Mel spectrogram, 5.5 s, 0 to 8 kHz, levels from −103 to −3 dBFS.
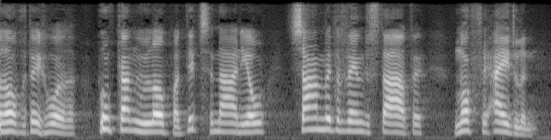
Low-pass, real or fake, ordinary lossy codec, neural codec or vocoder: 7.2 kHz; fake; none; codec, 16 kHz, 0.5 kbps, FunCodec, trained on LibriTTS, 25 frames a second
